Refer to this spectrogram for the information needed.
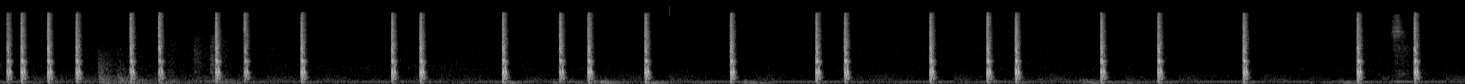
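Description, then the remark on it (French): Sharp, bright ticks sound one at a time in an uneven, unpredictable pattern, with the gaps between them varying, over a faint low hum and no talking. The rhythm sonifies the final result of a prime number sieve, the numbers left after crossing out every second, third, fifth and seventh number. “Alors là, on peut entendre le résultat final.”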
